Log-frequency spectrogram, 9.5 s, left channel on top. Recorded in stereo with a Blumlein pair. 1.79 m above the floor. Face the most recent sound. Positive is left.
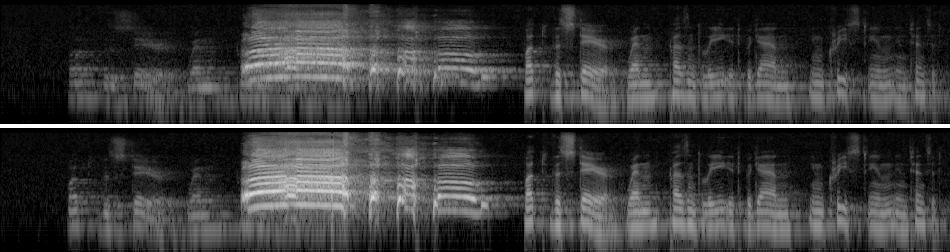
turn(degrees=-15)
